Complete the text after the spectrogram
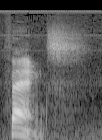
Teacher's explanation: your tongue must stick out and touch the upper teeth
